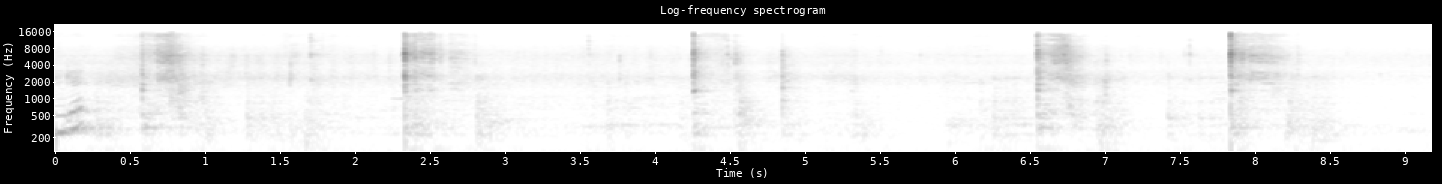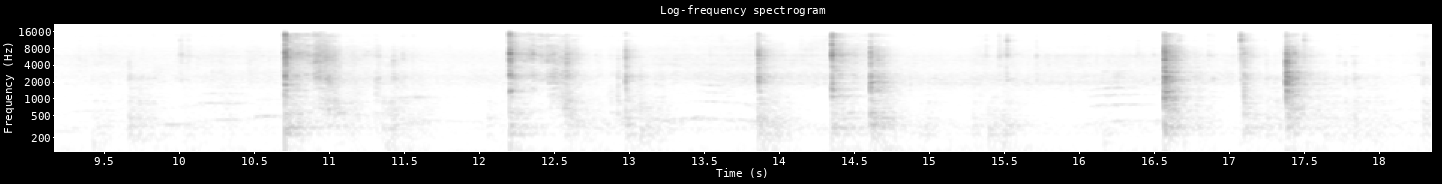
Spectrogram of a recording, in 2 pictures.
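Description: Metal spatula scraping and knocking against a metal kadhai as shredded cabbage is stirred and mixed, in irregular strokes a second or two apart. A faint sizzle runs between the strokes as the cabbage fries in the oil.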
